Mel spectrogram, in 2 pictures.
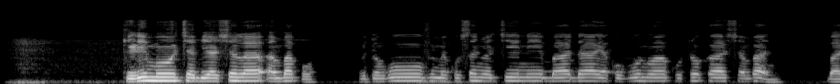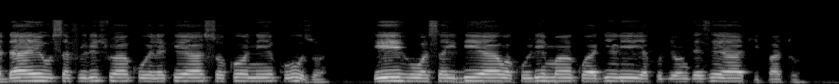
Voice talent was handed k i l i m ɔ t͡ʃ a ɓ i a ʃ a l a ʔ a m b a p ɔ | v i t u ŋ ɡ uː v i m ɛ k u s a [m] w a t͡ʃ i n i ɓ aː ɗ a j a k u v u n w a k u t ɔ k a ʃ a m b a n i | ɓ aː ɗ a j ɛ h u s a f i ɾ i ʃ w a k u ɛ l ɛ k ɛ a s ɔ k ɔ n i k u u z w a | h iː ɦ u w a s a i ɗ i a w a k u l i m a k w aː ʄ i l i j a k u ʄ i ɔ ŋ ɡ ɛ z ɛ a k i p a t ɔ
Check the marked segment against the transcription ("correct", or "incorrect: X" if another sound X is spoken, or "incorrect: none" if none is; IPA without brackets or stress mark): incorrect: ɲ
